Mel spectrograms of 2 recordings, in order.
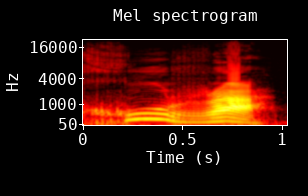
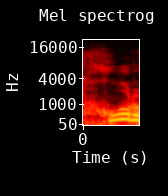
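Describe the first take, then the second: First: The word ends with a faint vowel after r. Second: The word ends on the consonant r. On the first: This is the standard form. "после буквы р есть неясная э, гласная" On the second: This is the everyday spoken form. "в основном все говорят хур"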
